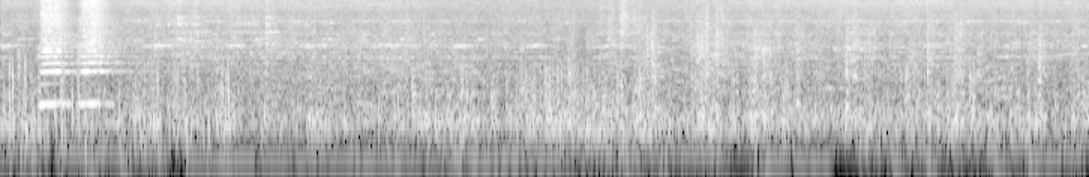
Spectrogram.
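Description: Narrow-gauge railway train running along the track, heard from an open carriage, a steady rumble with occasional clacks. About a quarter second in, the locomotive gives one short toot.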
